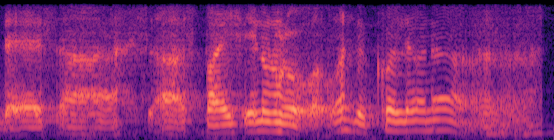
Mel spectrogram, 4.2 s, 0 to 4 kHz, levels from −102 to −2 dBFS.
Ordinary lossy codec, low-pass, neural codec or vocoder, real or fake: none; 3.6 kHz; vocoder, 44.1 kHz, 128 mel bands, Pupu-Vocoder; fake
